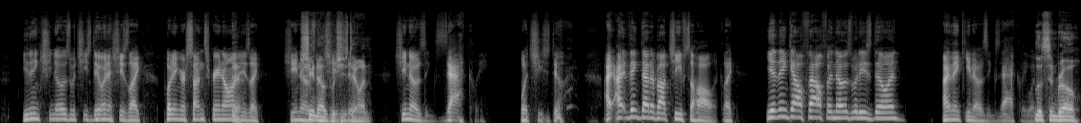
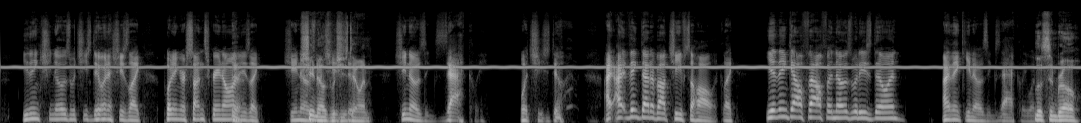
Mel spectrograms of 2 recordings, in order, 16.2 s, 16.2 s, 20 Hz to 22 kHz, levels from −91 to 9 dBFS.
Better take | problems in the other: first | high-pitched whine; loud; throughout; 2.5 kHz, 6 dB below the speech

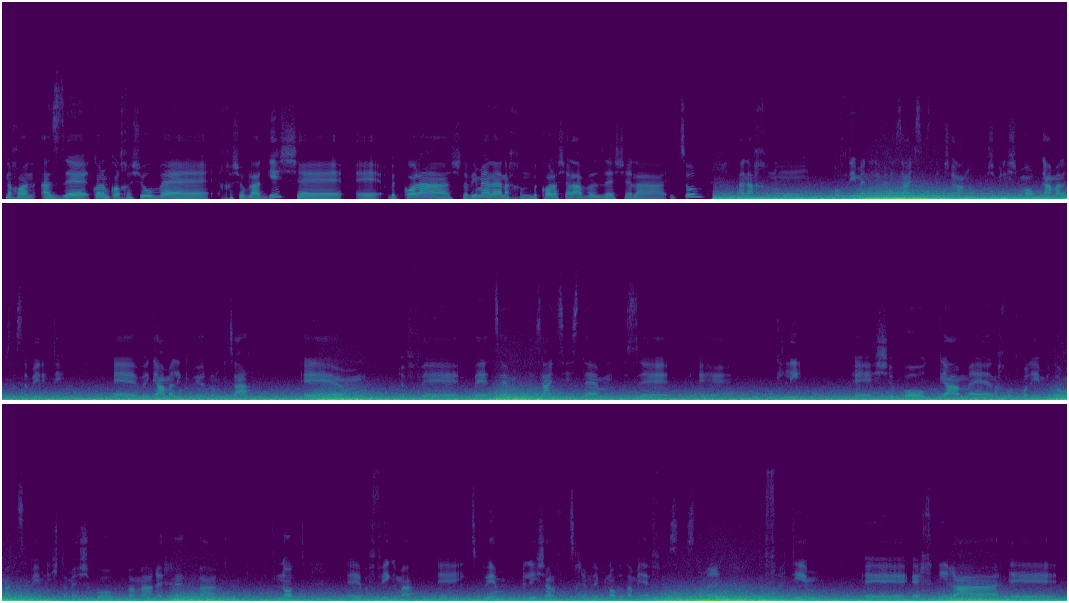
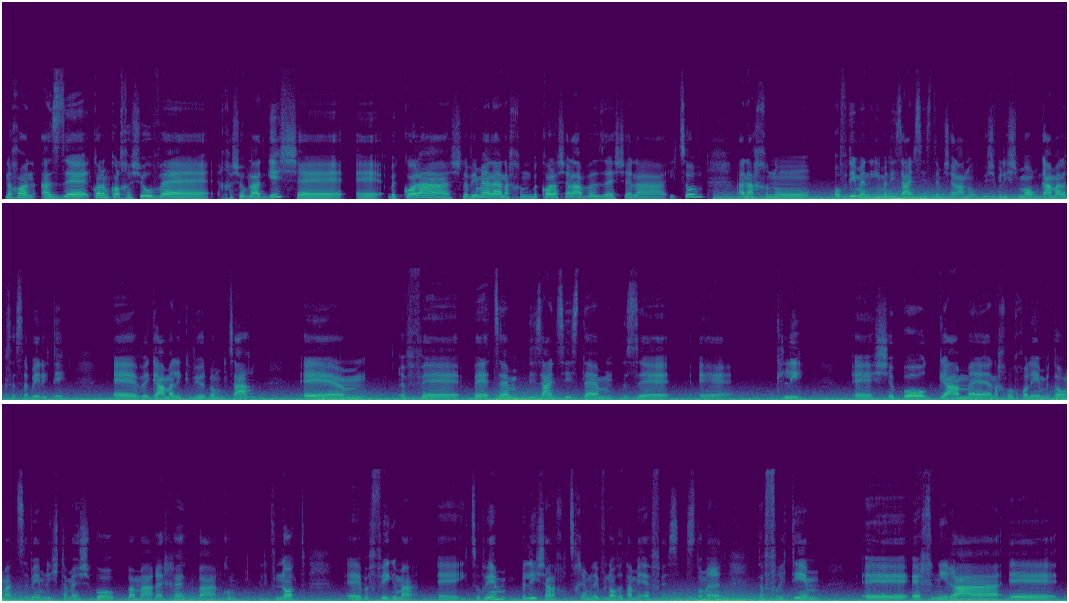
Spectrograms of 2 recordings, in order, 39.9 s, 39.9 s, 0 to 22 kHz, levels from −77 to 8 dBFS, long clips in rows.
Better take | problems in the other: second | wind noise on the microphone; heavy; from 9 s on; 3 dB above the speech; occasional gusts in the second

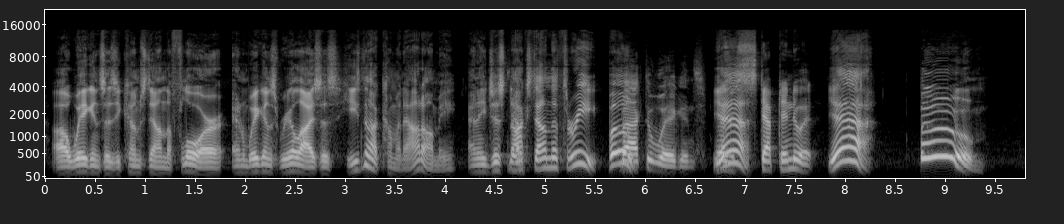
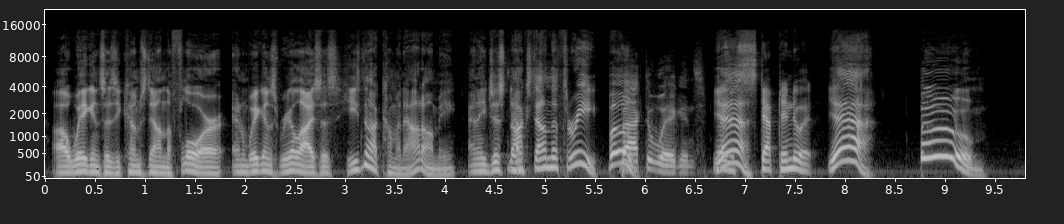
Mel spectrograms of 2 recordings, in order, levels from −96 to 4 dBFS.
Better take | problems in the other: second | thin; somewhat; fading below 300 Hz

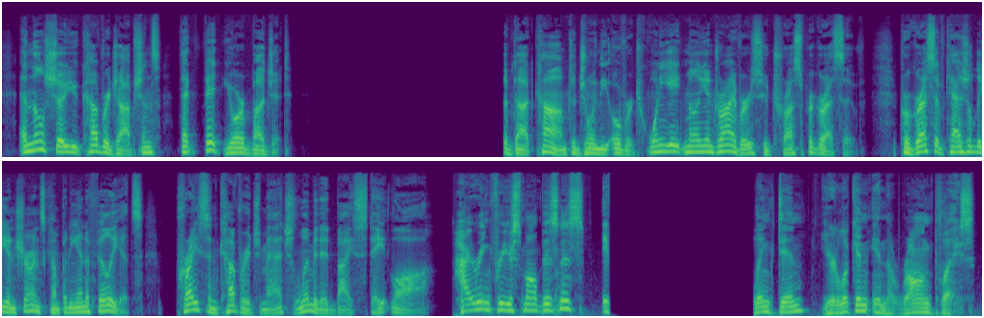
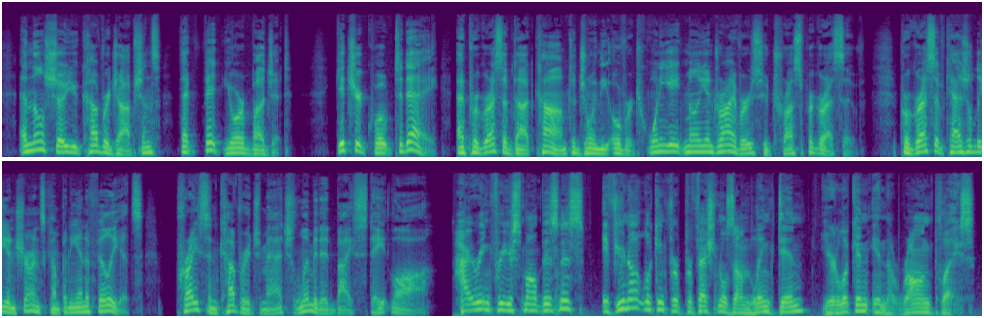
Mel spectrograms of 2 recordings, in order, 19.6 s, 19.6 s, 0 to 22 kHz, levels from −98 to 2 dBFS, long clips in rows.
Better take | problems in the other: second | audio cutting out; at 3 s for 2 s and at 16 s for 1.5 s

